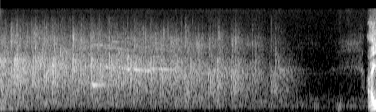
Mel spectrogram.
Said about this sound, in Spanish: Y la iglesia le da palmas fuerte al Señor. Déselo con fuerza al Señor.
